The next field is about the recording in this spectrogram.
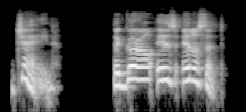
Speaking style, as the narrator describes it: he cried

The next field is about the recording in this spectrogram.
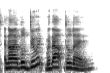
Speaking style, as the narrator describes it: cried Old Pipes

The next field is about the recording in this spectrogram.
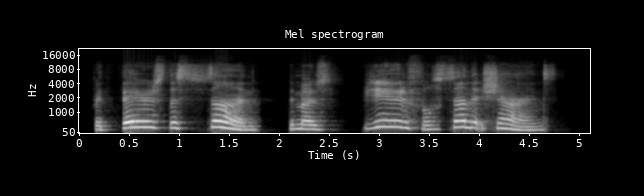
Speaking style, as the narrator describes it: cried Dorothy

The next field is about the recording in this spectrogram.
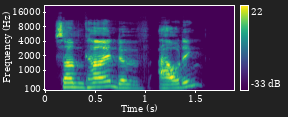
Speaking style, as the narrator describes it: He laughed

